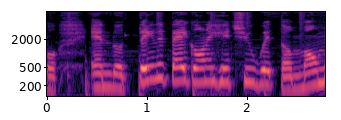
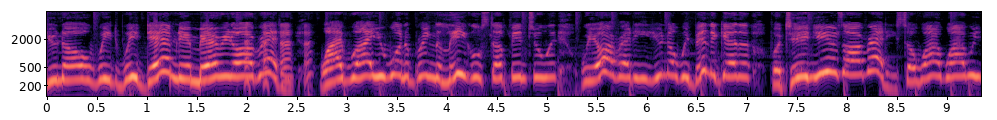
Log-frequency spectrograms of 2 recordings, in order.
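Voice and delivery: put-on dopey man voice, loud and raised; 6 semitones higher, 7 dB louder than usual. Mocking how men talk about marriage, in a put-on man voice. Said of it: "this deserves the man voice".

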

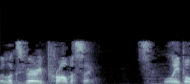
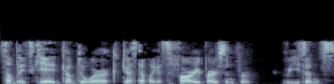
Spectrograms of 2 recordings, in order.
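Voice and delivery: usual speaking voice

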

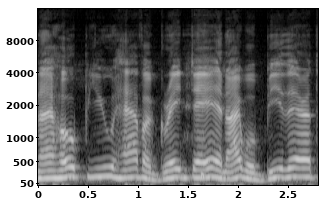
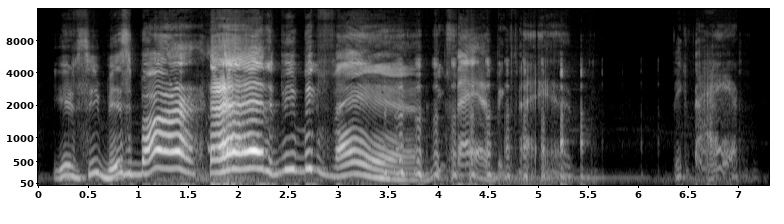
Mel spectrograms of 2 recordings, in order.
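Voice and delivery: put-on drunk guy voice, higher; 6 semitones higher than usual. Reading a text message aloud as requested: reading as a drunk guy. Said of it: "Read that as a drunk guy".

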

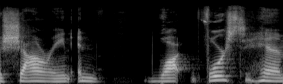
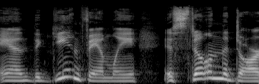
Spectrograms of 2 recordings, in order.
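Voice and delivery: ordinary talk, nothing marked

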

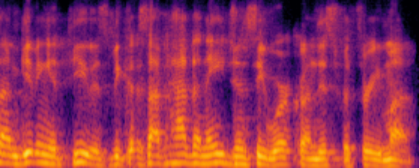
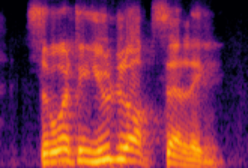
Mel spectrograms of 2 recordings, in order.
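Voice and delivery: put-on rough, not-great South African accent; 4 semitones higher than usual. Quoting a South African man making conversation: imitated South African accent. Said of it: "I don't do a good South African accent, but he goes".

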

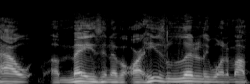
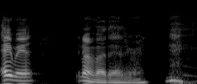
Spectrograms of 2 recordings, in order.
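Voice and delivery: put-on quick, rapid, mumbled speech. Describing a man's hilarious voice, a host imitates him with quick mumbling. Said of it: "and then he mumbles".

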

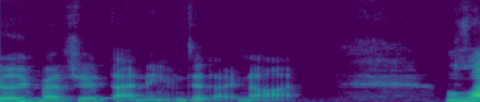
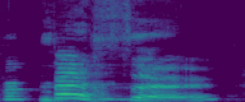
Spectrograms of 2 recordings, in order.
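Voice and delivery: put-on slow, higher-pitched, stretched-out thick Brooklyn accent. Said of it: "The Brooklyn accent".

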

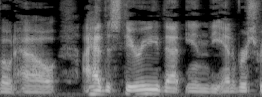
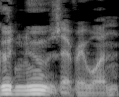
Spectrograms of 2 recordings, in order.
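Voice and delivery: mock completely serious, straight delivery, no flourish; 2 semitones lower, 3 dB louder than usual. Answering how she says the line, mock-serious. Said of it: "she says it very serious".

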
